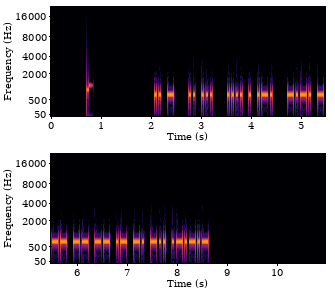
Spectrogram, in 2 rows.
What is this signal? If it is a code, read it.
Morse code, heard as a keyed tone, about 28 wpm, 700 Hz. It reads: IT IS HER COMMAND.
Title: Sentences from Top 1600 Words 28wpm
